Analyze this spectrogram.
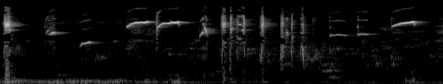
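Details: Olive-backed sunbird in energetic song: sliding high whistles, a cluster of harsh buzzy trill bursts, then short piping notes and a final drawn-out rising whistle.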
